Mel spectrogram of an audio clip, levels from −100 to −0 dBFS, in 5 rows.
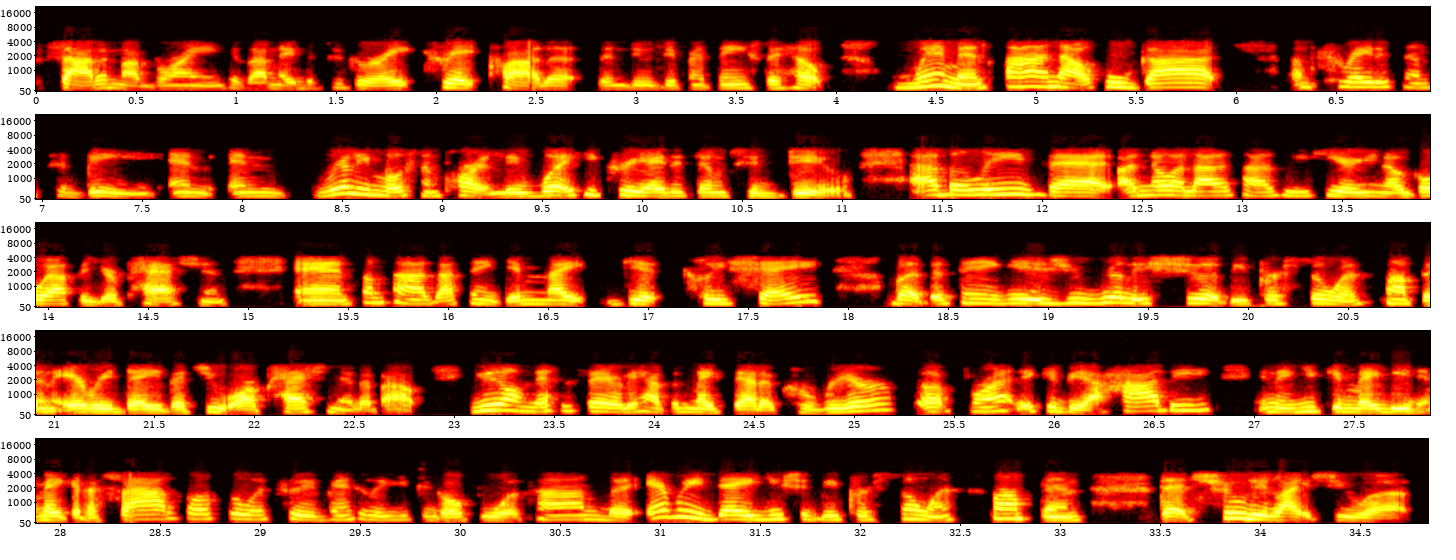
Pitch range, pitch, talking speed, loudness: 170-225 Hz, 190 Hz, 215 wpm, -19 LUFS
